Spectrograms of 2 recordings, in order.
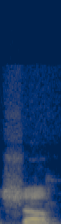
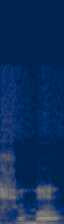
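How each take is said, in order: First: It is said as one short syllable. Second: It is said as two syllables. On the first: The speaker calls it right. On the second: The speaker calls it wrong. "not Shema"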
